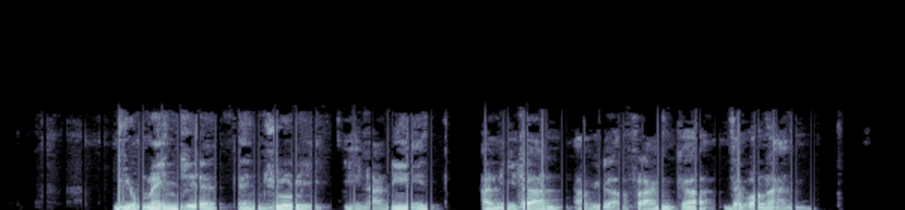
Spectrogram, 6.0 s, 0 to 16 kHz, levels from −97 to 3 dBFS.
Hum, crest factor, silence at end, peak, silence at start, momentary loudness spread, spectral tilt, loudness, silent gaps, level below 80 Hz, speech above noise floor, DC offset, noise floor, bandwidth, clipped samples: none; 18 dB; 0.65 s; -2 dBFS; 0.75 s; 12 LU; -7 dB/octave; -20 LUFS; 3.03-3.19 s; -44 dBFS; 42 dB; under 0.1%; -61 dBFS; 7.8 kHz; under 0.1%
